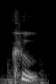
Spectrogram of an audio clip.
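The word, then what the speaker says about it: 九: The number nine and the word pain also share the pronunciation coup, though not as unlucky as four.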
